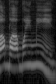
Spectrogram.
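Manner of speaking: babyish put-on baby-talk voice. Imitating people who think their partner is mad at them; baby voice. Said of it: "people use a baby voice sometimes".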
